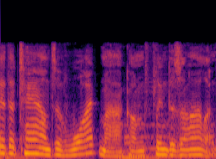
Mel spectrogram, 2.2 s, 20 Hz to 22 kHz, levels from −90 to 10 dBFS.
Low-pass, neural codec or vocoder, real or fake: 7.2 kHz; none; real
